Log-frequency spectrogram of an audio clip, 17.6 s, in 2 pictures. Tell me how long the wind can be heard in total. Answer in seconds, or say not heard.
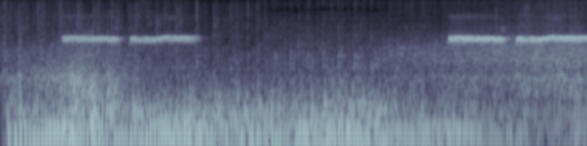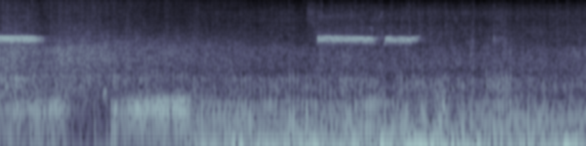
10 s.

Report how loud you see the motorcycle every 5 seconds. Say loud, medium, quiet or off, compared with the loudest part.
loud, medium, loud, medium.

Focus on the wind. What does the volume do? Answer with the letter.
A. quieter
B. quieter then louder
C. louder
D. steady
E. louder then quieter
A.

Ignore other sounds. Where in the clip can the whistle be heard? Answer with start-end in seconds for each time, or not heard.
0.9-3.0, 6.7-9.5, 13.6-15.2.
